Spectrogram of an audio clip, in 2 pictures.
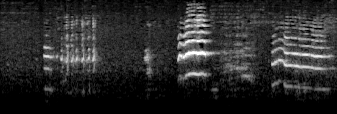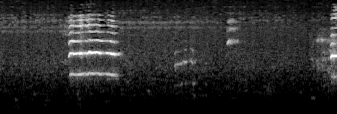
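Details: A kea, recorded close-up, gives loud, shrill wailing calls, each about half a second, some sliding downward like a horse's whinny, with softer chatter between them.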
